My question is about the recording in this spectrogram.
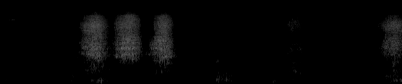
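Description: Hand-pump spray bottle misting water onto paper: three quick squirts about a second in, then two single squirts later on.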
